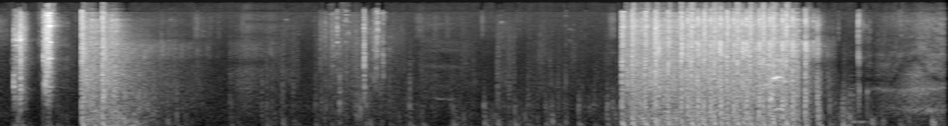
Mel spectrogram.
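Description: Gunfire from PUBG Mobile in a team deathmatch: sharp, close shots in short bursts, ending in a loud sustained automatic burst, with brief quiet stretches and some faint talk.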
